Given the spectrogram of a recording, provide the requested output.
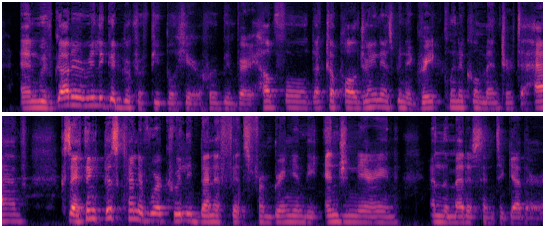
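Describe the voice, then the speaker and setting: A man with a fairly high pitch speaks at a fairly quick pace. His tone is dark, mellow and somewhat breathy, with ordinary pitch variation. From Nigeria (Lagos). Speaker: engineering researcher, assistant professor. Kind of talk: academic seminar talk. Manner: fast.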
